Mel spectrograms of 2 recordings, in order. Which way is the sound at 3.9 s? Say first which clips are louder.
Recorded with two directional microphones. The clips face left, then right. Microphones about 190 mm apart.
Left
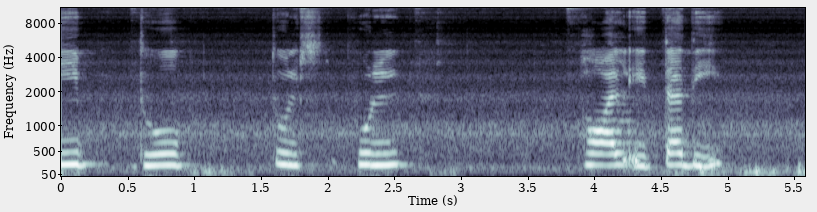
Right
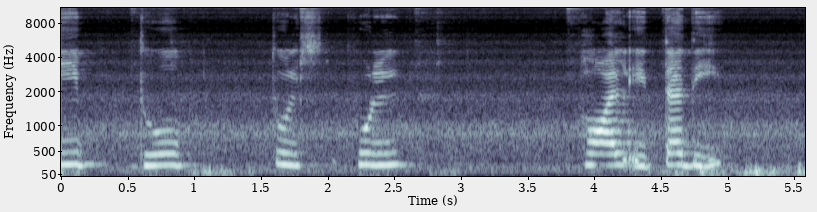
Left 4 dB; 35° left (ahead or behind).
